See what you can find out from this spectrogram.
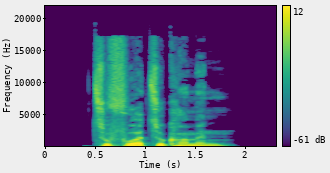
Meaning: zu-infinitive of zuvorkommen
- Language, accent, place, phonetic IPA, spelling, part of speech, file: German, Germany, Berlin, [t͡suˈfoːɐ̯t͡suˌkɔmən], zuvorzukommen, verb, De-zuvorzukommen.ogg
